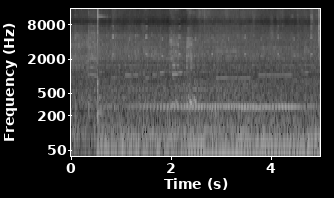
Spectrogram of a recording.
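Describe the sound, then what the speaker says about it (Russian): Interior of a marshrutka minibus in Yalta, a steady low engine rumble and road noise with a faint rising whine and occasional rattles, no voices. "Сейчас проедемся в маршрутке"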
